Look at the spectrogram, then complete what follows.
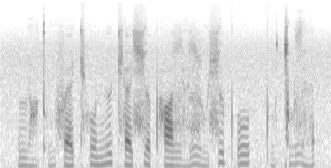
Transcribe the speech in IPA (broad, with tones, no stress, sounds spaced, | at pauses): ʎ ɑ̤˨ kʼ ṳ˨ f ɛ˩˥ cʰ u˨ ɲ ʉ˦ cʰ ɛ˩˥ ɕ ø˨ pʰ ɑ˨ ɮ ɛ̤˩˥ ɮ ṳ˩˥ ɕ ʉ˦ pʼ u˦ | pʼ ṳ˨ ǀ ṳ˦ z ɛ̤˩˥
